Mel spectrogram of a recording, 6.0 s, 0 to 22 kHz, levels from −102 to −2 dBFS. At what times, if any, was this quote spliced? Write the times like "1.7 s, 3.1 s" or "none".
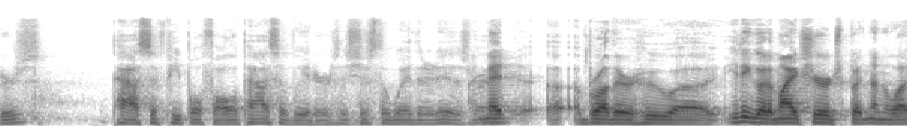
3.1 s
